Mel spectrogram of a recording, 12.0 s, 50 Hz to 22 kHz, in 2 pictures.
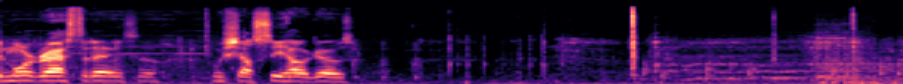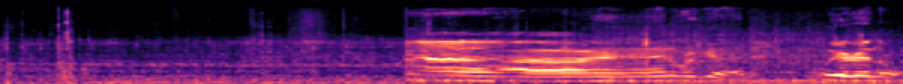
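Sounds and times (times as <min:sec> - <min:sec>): outboard motor running: 0:00.0 - 0:12.0
wind: 0:00.0 - 0:12.0
water rushing: 0:05.0 - 0:12.0.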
